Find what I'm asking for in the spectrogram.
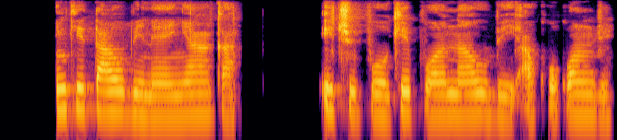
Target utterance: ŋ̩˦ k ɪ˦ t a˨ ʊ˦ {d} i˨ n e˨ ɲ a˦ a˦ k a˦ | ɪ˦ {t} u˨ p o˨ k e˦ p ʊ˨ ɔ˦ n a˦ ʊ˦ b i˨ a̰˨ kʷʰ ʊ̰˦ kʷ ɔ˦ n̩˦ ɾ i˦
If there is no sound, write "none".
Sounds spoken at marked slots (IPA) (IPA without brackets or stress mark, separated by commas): b, t͡ʃ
